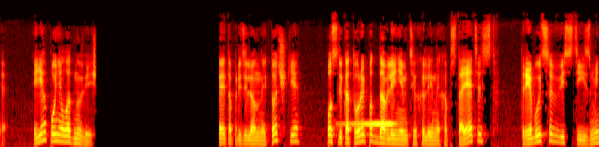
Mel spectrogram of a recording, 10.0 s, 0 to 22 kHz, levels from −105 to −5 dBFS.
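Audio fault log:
1.59–3.65 s, audio dropout to silence: input likely lost, leaving 2.06 s of silence; the waveform flatlines and the spectrogram goes completely blank, with no room tone.
5.59–6.74 s, loudspeaker feedback squeal: the mic–speaker loop exceeds unity gain at 646 Hz, so the tone swells over roughly 0.7 s to about 5 dB above the sound, forming a bright horizontal spectrogram line.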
